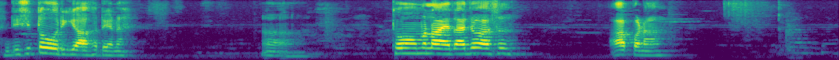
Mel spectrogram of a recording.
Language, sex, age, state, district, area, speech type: Dogri, female, 45-60, Jammu and Kashmir, Samba, urban, spontaneous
